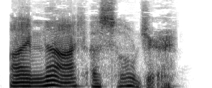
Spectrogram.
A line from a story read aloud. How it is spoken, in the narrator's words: Raynar said wearily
